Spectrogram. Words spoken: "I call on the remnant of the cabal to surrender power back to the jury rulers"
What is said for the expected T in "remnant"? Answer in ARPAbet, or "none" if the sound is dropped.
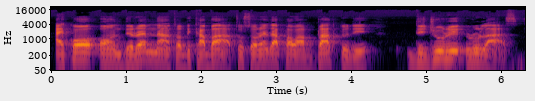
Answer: T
